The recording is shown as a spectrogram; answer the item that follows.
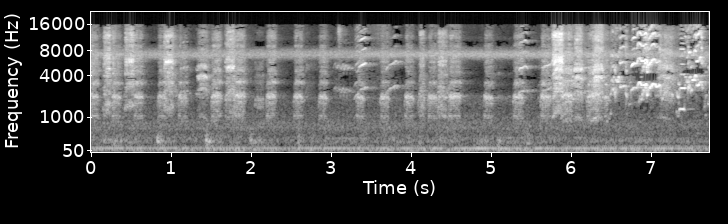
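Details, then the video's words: Two lorikeets visiting a backyard during a barbecue lunch give harsh, rasping chatter in rapid broadband bursts, about two per second, building to a denser, louder screech toward the end; a steady faint hum underneath. "Backyard Lorikeets!"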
